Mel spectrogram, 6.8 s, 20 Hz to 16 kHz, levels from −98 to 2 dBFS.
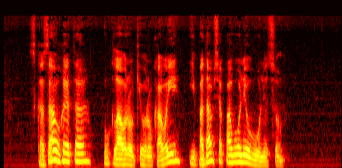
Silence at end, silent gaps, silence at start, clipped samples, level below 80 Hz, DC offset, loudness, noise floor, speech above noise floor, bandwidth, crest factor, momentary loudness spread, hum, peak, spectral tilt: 1.2 s; none; 0.65 s; under 0.1%; -56 dBFS; under 0.1%; -24 LUFS; -72 dBFS; 49 dB; 11.5 kHz; 18 dB; 14 LU; 50 Hz at -55 dBFS; -8 dBFS; -7.5 dB/octave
